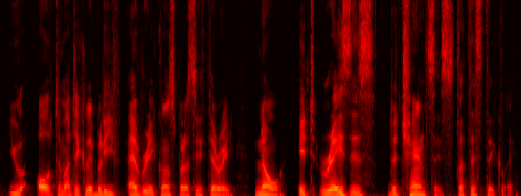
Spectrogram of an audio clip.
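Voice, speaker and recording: Czech-accented man, low dry voice. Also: a little mellow, no room sound. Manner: earnest, informal, with frequent uh fillers and dry asides. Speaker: YouTube host, conspiracy researcher. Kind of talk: explainer monologue to camera.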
